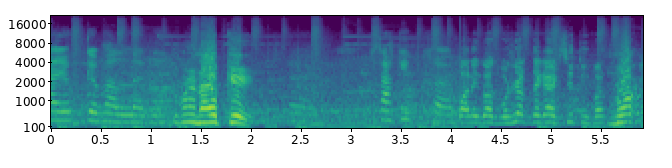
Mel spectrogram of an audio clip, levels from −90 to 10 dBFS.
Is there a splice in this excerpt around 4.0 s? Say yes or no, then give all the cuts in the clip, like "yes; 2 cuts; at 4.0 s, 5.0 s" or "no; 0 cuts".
yes; 1 cut; at 4.0 s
